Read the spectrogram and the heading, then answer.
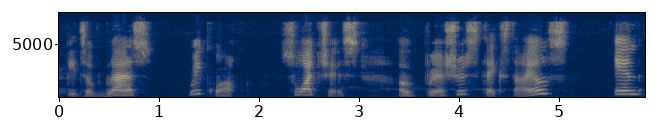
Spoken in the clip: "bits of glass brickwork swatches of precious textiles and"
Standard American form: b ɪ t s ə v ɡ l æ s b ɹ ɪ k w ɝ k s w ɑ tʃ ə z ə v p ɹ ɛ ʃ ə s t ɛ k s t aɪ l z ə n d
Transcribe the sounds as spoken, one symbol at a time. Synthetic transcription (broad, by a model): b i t s ə v ɡ l æ s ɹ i k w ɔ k s w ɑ tʃ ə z ə v p ɹ ɛ ʃ ə s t ɛ k s t aɪ l s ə n d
